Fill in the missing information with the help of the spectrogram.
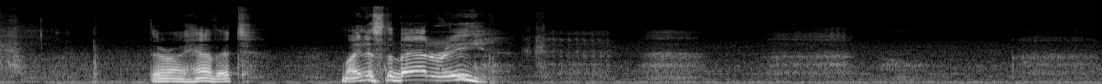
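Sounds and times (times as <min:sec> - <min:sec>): steady low hum: 0:00.0 - 0:11.0
man breathing through nose: 0:05.2 - 0:09.4, 0:10.0 - 0:11.0.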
